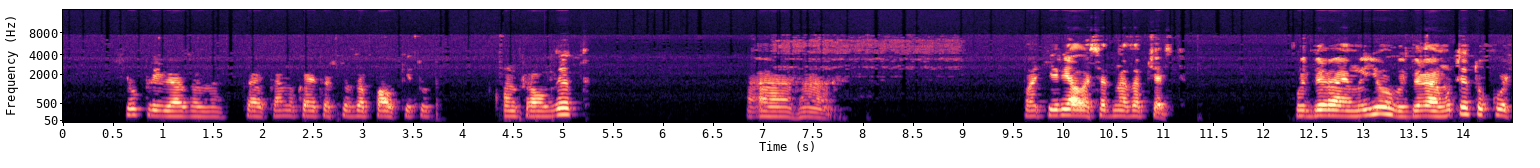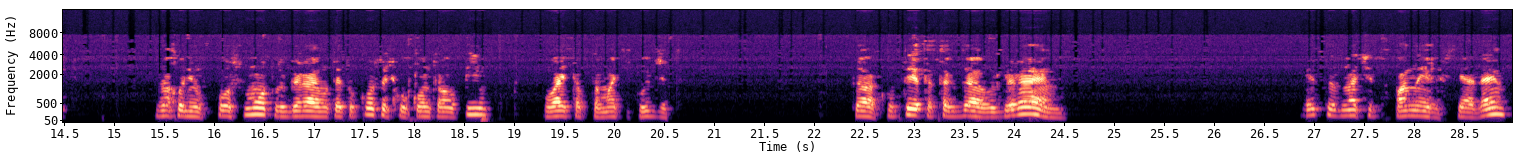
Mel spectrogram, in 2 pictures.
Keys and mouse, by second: 0.0-1.4 drag, 1.7-3.2 drag, 3.5 middle click, 5.0 ctrl+z, 6.7 middle click, 8.4-12.0 drag, 12.6 click, 13.7 shift+click, 15.2 click, 16.9 click, 18.2 ctrl+p, 21.0-22.5 middle drag, 24.7-28.1 middle drag.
